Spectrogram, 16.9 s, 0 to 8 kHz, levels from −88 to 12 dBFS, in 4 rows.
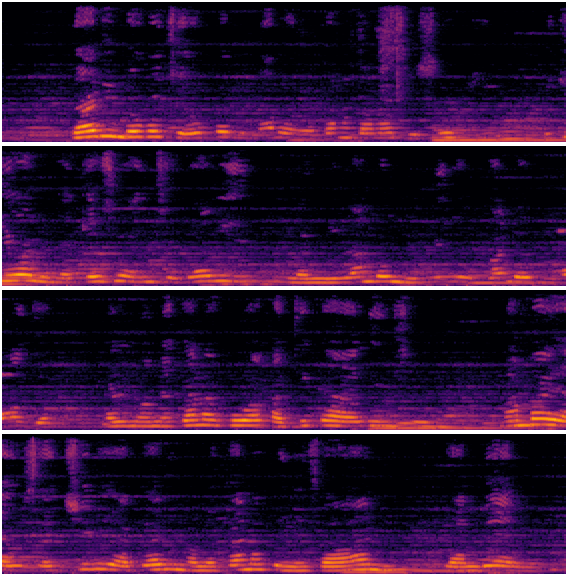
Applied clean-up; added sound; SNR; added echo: classical method log-MMSE.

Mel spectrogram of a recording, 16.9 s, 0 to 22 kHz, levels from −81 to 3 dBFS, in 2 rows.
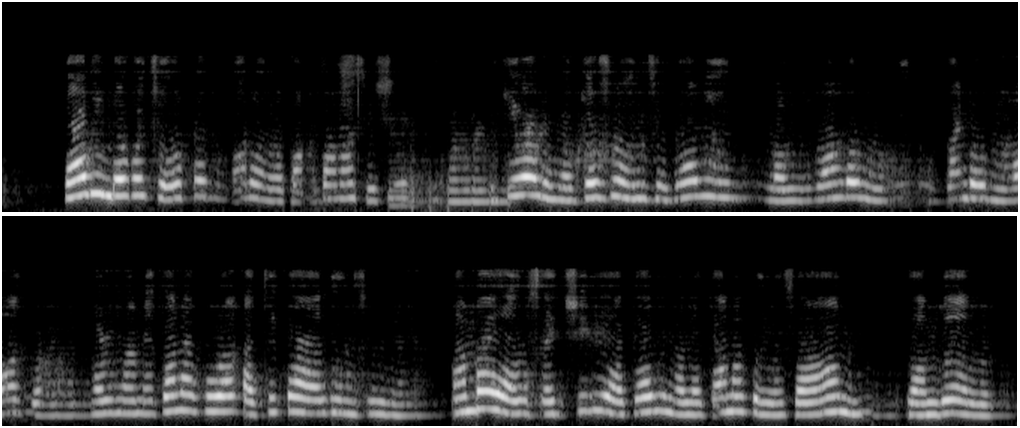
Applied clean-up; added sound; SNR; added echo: neural mask model DeepFilterNet 3.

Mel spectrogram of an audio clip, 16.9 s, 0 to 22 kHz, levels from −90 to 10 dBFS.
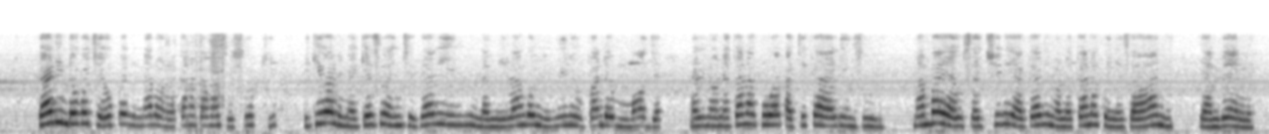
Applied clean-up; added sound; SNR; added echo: none; none; none; none.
